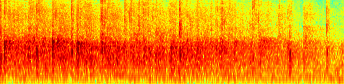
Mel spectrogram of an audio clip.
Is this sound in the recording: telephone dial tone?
no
